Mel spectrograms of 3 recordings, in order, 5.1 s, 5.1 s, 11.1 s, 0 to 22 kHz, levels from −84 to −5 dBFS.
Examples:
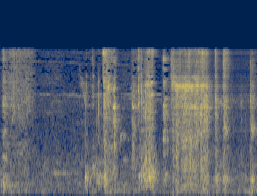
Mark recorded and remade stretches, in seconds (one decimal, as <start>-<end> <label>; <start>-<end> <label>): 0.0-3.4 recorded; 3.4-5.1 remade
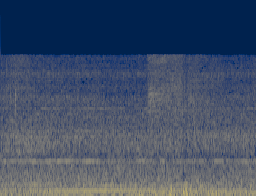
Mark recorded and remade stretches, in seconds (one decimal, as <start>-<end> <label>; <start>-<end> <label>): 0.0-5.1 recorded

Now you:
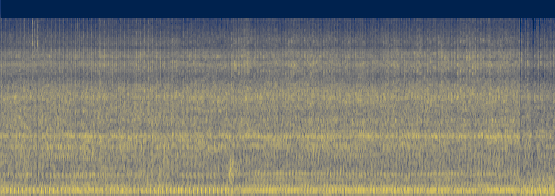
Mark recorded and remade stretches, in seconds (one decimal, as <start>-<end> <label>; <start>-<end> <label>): 0.0-2.0 recorded; 2.0-3.6 remade; 3.6-11.1 recorded

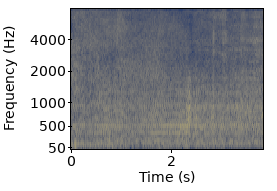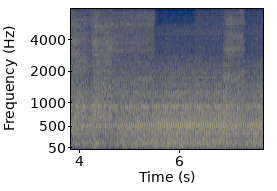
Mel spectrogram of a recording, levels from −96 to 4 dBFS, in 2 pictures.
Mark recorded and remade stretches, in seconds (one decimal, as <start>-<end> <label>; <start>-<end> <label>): 0.0-7.7 recorded

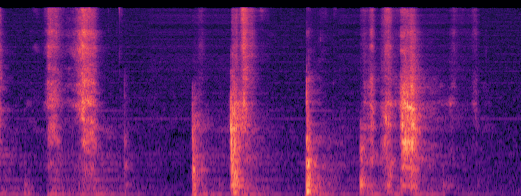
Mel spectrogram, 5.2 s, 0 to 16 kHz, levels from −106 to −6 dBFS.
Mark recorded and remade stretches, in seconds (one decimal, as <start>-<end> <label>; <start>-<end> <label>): 0.0-1.5 recorded; 1.5-2.7 remade; 2.7-3.4 recorded; 3.4-4.8 remade; 4.8-5.2 recorded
